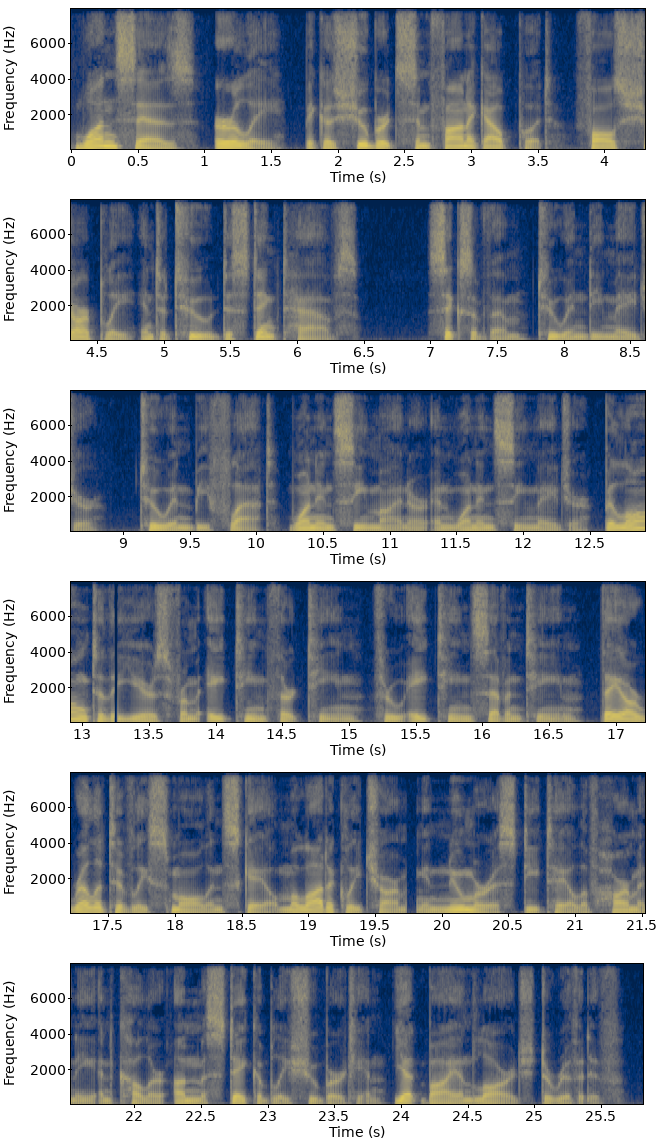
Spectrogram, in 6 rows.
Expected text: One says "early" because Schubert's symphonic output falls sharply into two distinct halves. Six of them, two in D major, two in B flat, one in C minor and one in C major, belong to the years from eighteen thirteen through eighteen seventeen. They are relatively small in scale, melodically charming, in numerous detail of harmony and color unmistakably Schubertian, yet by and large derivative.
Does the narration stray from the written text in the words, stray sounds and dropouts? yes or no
yes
